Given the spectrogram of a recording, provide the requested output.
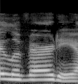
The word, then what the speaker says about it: Loverde: I'm your host, and I've been talking with Joy Loverde. I mispronounced that the first section, but now I've got it right.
